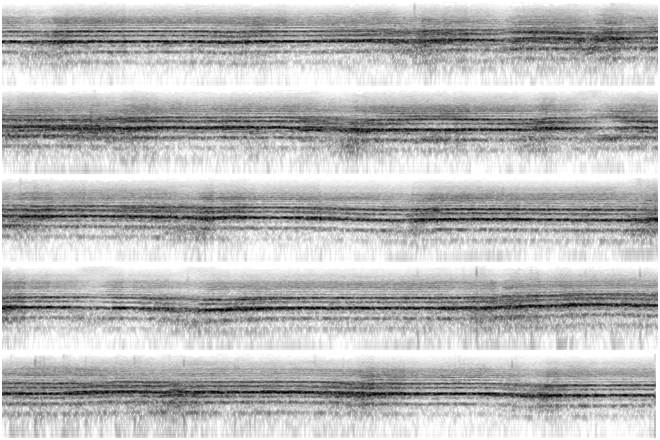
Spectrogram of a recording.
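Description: Many men's voices chanting a Kashmiri marsiya, a Muharram mourning elegy, together in unison, in long drawn-out notes that slowly rise and fall, with brief pauses for breath.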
